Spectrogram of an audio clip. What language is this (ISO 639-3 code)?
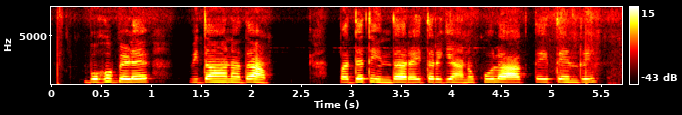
kan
